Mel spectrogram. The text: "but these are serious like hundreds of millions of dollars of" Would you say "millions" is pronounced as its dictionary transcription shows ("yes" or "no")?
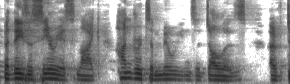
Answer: yes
